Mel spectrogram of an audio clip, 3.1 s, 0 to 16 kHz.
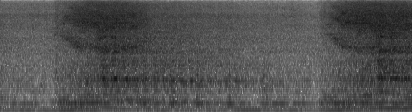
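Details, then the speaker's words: Renault Megane RS 225 Cup, under 100,000 miles, with a blanking plate causing flutter: engine revved twice, thin high squeal rising with each rev; owner says something is wrong with the belt; belt squeal when revving. "it's very squeaky as you can hear it's got a blanking plate on it as well which is one of the first mods I ever did to this car so that's why it flutters"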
